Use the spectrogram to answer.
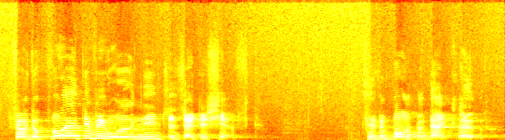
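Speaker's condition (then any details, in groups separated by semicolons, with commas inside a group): Cerebral palsy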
